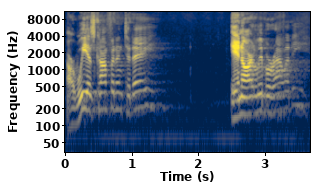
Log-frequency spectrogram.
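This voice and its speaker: A rabbi giving a sermon in a measured, oratorical way, with deliberate pauses. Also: male voice, high-pitched, sharp tone. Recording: reverberant hall.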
